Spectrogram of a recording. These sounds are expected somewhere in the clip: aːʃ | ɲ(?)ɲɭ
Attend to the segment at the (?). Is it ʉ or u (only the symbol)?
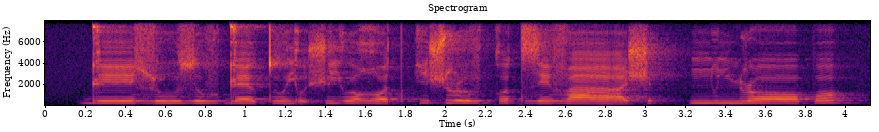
u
